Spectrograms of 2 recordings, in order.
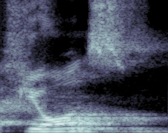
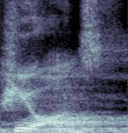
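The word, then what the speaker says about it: fiancé: करेंगे ठीक है तो इसको लिखा जाता है फिनस पुरुष मंगेतर फिनस ठीक है प्रोनाउंस चेक करेंगे इसका है ना स्पेलिंग भी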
